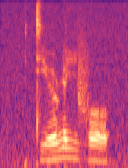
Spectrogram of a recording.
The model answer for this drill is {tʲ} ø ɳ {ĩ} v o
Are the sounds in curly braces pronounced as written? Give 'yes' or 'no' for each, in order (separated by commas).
yes, no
